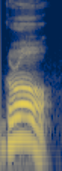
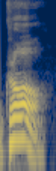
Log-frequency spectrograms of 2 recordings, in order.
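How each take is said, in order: The two takes are said the same way.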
